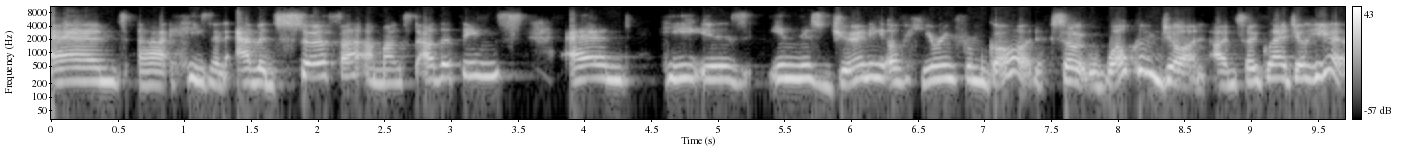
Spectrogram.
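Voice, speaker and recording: This woman speaks at a fairly slow pace with an Australian accent, her high voice carrying lively intonation. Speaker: interviewer, ministry leader. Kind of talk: interview.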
